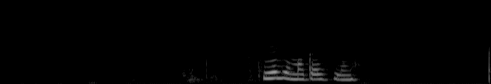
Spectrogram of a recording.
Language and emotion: Russian, neutral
